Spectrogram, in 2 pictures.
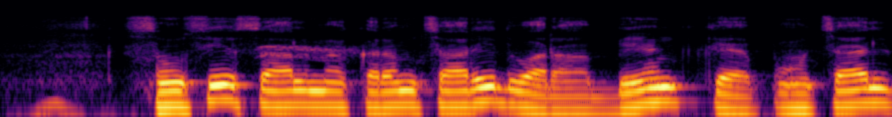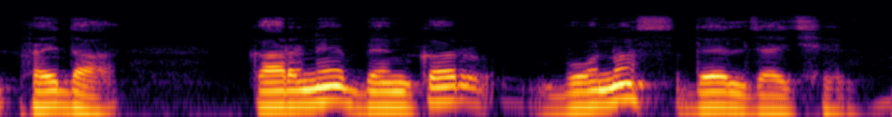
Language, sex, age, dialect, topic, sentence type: Maithili, male, 25-30, Bajjika, banking, statement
